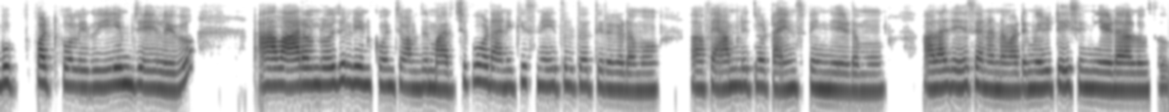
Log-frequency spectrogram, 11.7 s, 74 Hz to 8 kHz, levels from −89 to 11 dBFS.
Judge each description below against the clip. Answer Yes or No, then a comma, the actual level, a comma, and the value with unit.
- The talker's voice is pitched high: Yes, high, 215 Hz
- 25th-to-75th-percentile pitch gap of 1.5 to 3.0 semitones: Yes, narrow, 2.4 semitones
